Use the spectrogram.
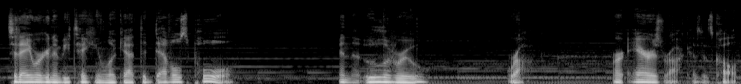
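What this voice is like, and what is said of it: American accent. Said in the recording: “my very American accent”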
